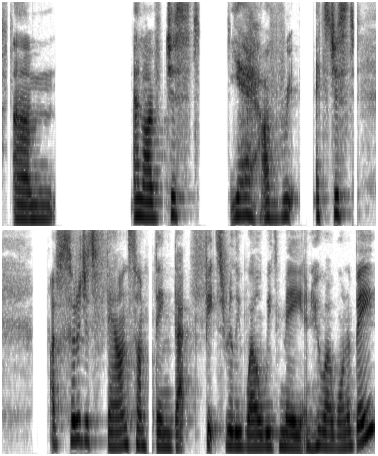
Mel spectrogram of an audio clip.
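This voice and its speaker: A woman with an Australian accent, fairly slow with long, frequent pauses, on a very clean recording with a silent background and a dry, close sound with no echo. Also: medium pitch for a woman, fairly even intonation. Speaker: therapist in training. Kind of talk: casual podcast conversation.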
